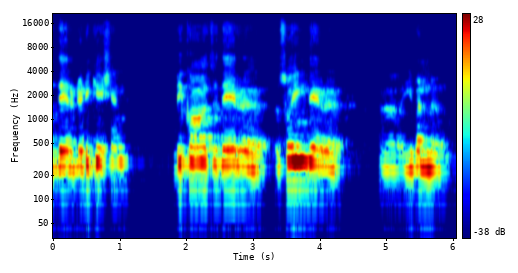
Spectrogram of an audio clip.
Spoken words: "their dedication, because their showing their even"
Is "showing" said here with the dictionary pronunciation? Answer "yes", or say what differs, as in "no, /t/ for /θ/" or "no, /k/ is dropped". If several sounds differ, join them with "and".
no, /s/ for /ʃ/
